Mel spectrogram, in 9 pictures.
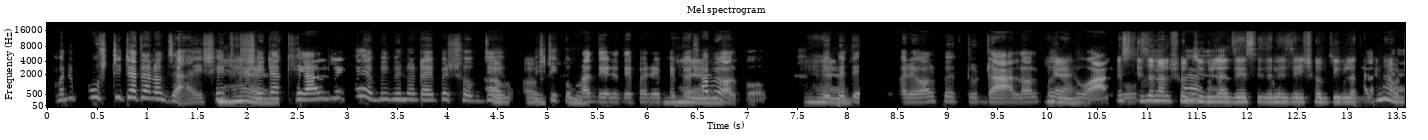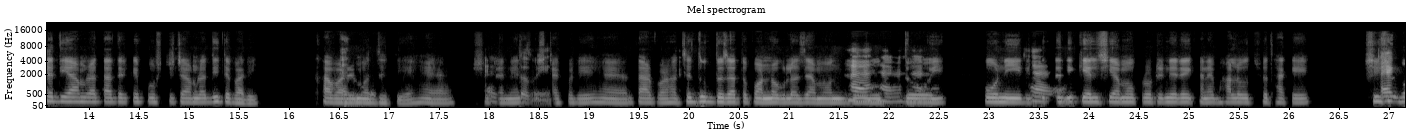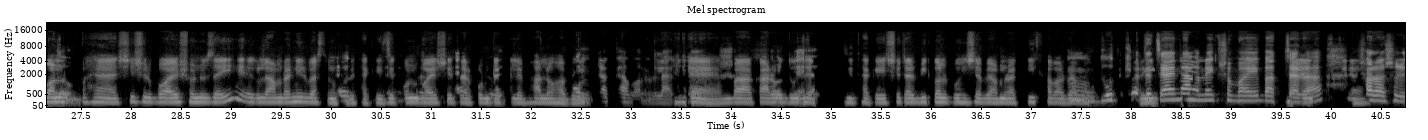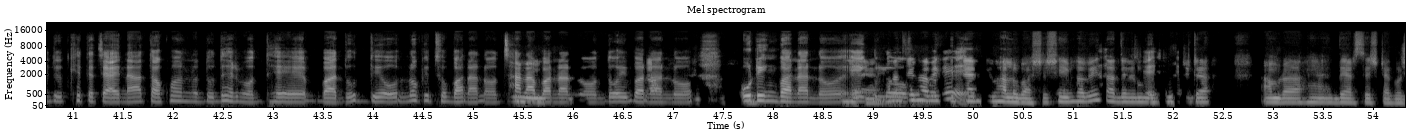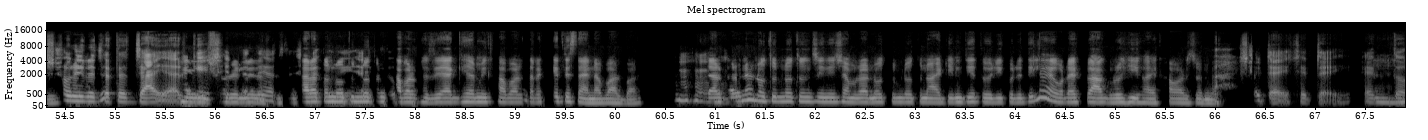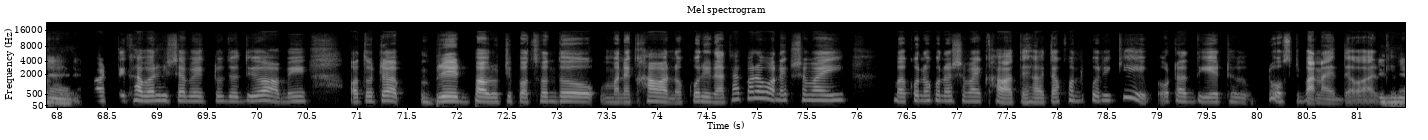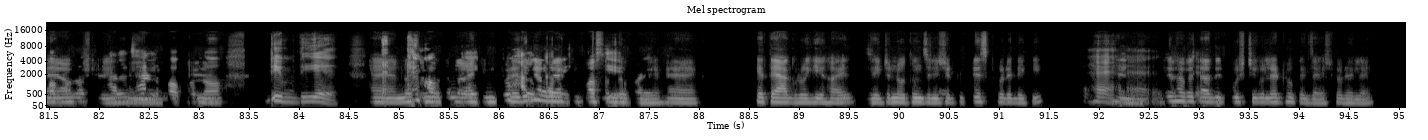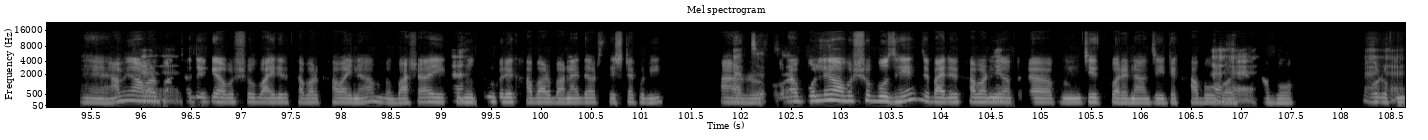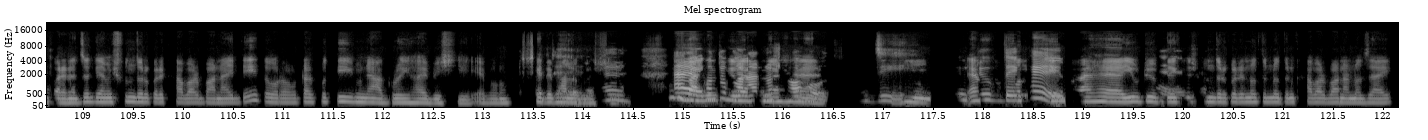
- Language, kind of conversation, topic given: Bengali, unstructured, শিশুদের জন্য পুষ্টিকর খাবার কীভাবে তৈরি করবেন?
- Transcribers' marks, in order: static; distorted speech; unintelligible speech; unintelligible speech; unintelligible speech; unintelligible speech; unintelligible speech; "যাচ্ছে" said as "যেতেছে"; throat clearing; "শরীরে" said as "শরীলে"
